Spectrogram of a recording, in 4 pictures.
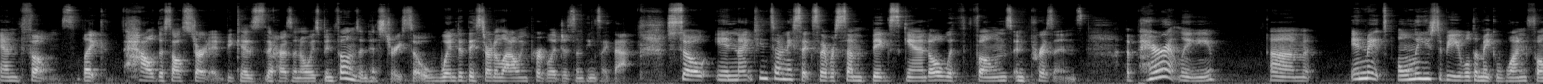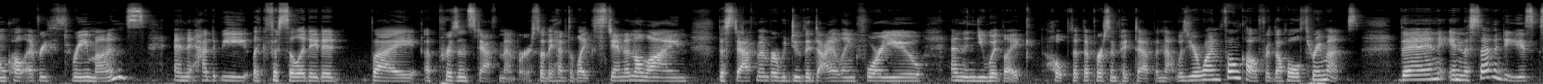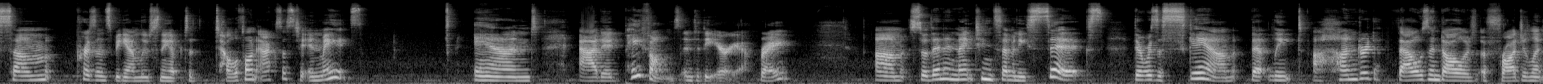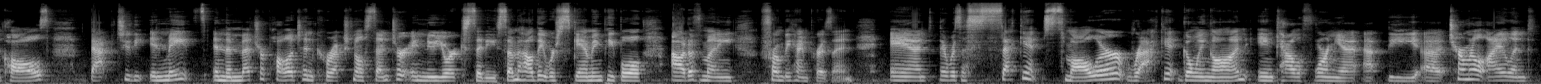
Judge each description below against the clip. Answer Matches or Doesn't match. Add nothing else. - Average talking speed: Matches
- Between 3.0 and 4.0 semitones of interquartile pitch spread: Matches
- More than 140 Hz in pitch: Matches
